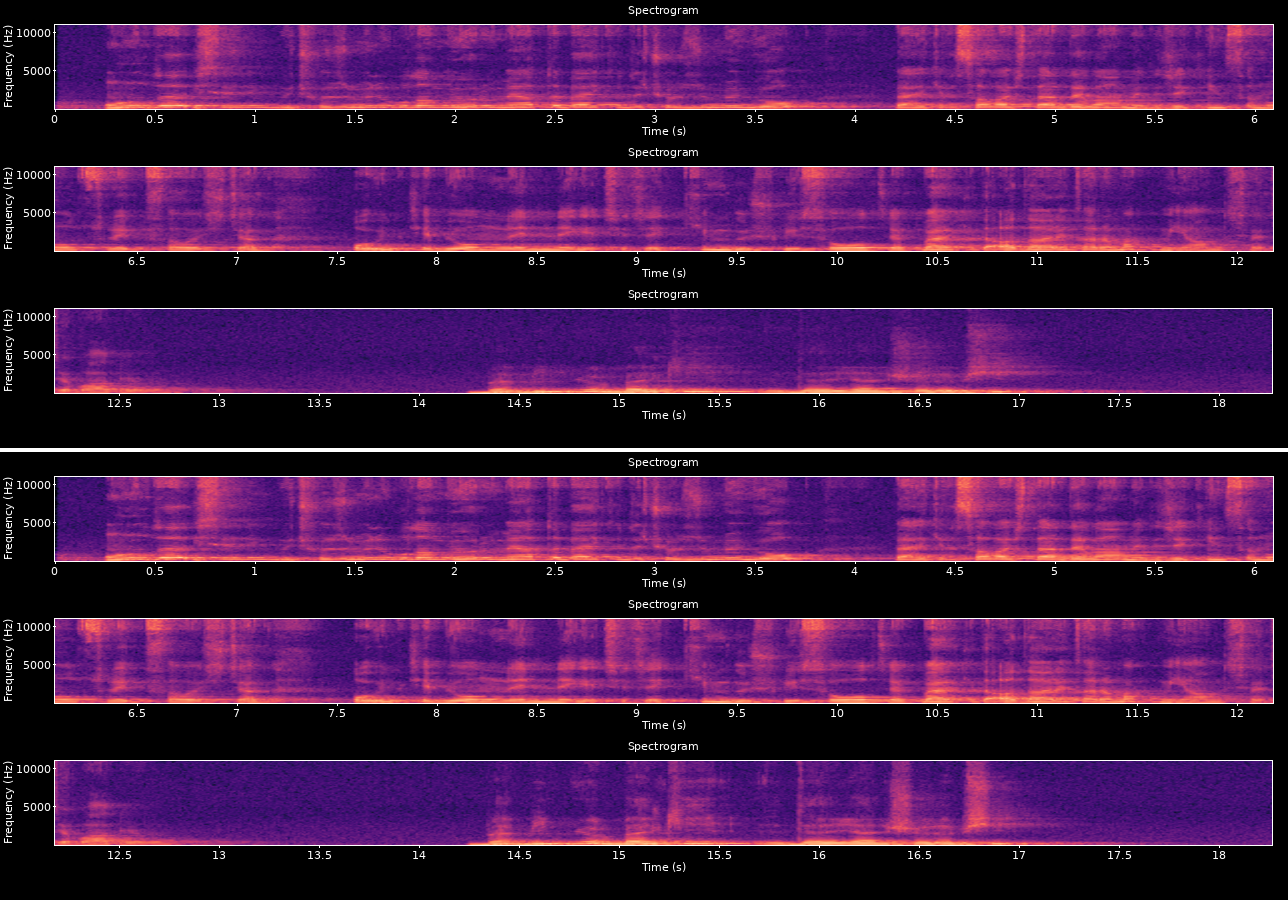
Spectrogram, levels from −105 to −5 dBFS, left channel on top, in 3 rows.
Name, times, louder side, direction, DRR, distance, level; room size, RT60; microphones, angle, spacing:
voice 1, 0.2-3.7 4.2-7.3 7.6-12.8, right 1 dB, 10° right, 5 dB, 0.7 m, -28 dB
voice 2, 14.2-16.9, right 1 dB, 70° right, 8 dB, 1.2 m, -23 dB
20.5 x 7.2 x 8.3 m, 1.3 s
head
